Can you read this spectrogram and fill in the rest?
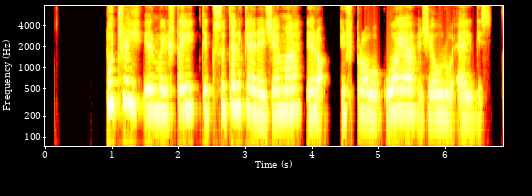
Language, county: Lithuanian, Alytus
